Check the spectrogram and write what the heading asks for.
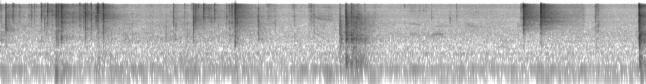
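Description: Cooked snow crab leg shells cracking and snapping as they are broken apart by hand: scattered sharp cracks and small crinkling clicks, the loudest about halfway through and right at the end.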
